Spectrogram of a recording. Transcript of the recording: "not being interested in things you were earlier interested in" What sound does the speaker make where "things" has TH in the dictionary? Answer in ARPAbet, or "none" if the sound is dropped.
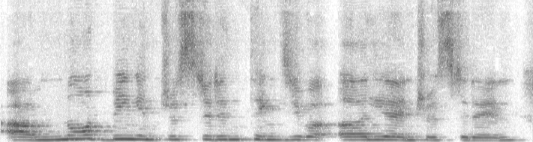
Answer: T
